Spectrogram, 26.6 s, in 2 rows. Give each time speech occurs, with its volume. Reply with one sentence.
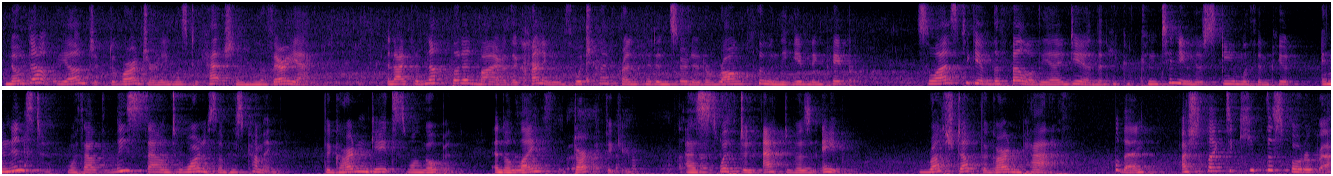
You can hear the speech from 0.0 to 26.5 s, at a steady volume.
